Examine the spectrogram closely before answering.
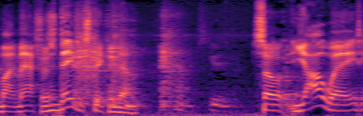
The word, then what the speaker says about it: Yahweh: yhw H was Yahweh so I pronounced in English is Yahweh I don't want the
